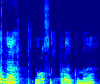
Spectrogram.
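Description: A plastic box clicks as it is opened.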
